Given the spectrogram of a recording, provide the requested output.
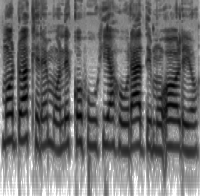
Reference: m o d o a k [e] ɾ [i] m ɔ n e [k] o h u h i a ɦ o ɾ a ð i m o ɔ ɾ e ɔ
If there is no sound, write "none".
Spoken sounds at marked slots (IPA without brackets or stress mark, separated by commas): e, ɛ, k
